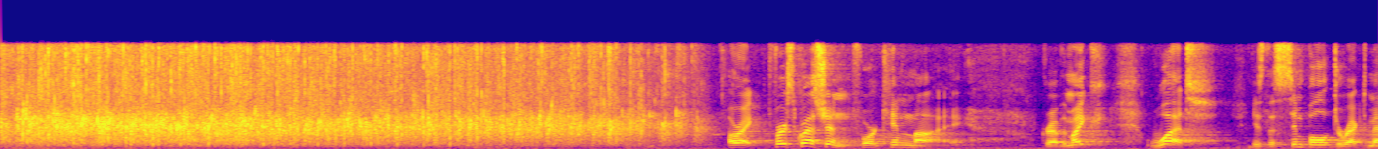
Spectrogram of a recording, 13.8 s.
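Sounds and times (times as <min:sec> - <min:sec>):
audience applause: 0:00.0 - 0:07.2
speech: 0:07.5 - 0:09.6, 0:10.4 - 0:13.7.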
